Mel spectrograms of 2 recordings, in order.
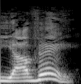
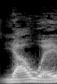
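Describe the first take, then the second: First: The name is said with a V sound. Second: The name is said with a W sound.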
